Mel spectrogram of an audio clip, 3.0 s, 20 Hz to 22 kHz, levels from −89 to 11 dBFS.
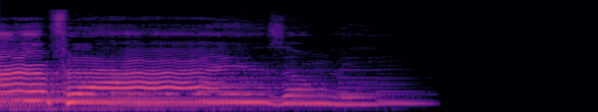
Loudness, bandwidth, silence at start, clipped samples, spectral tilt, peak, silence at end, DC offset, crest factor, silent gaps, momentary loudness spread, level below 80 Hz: -33 LUFS; 15.5 kHz; 0 s; under 0.1%; -4 dB/octave; -18 dBFS; 0.85 s; under 0.1%; 16 dB; none; 16 LU; -78 dBFS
